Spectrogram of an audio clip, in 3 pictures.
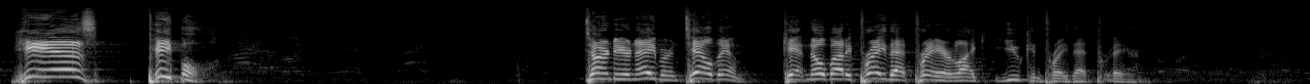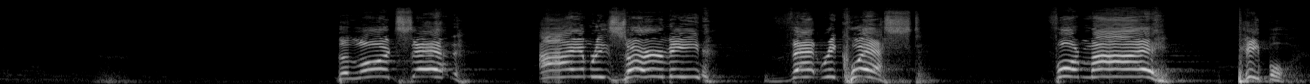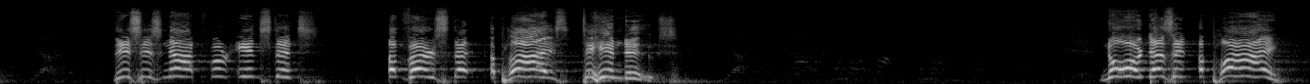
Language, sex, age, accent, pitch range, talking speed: English, male, 50-69, American, 240-360 Hz, 70 wpm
